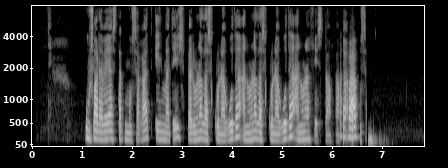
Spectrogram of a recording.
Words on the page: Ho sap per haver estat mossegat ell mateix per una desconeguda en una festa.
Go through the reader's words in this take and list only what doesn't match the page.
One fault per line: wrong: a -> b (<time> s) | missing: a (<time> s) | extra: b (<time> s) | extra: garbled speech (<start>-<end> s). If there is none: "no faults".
missing: sap (1.2 s)
extra: desconeguda en una (4.6 s)
extra: garbled speech (6.1-6.7 s)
